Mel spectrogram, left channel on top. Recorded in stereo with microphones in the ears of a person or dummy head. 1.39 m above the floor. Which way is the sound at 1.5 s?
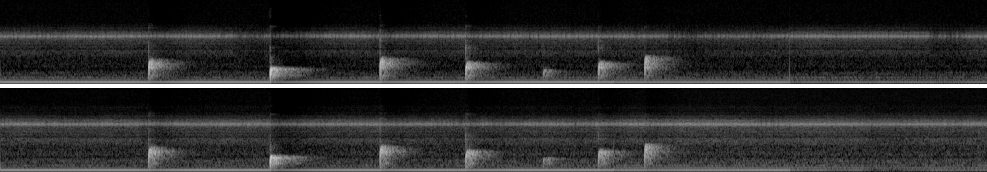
5° left (ahead or behind).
